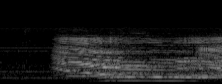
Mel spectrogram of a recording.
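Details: A red deer stag in the forêt de Chaux, Jura, near Dole, France, gives a deep, drawn-out, rough roar during the rut, with males fighting and hinds present.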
